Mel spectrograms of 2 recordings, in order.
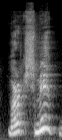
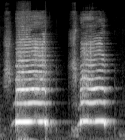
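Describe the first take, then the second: First: Said in the usual way. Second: High, loud yelled name, twice; yelling a name. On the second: Retold or imitated. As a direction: holler the name across a field. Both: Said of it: "the first name I used to yell".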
